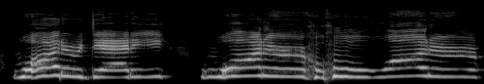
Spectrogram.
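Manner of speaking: put-on very high, whiny toddler cries; hammed-up high toddler wail; little kid voice. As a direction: wail it like a freaked-out small child. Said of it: "one of your little kid voices".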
